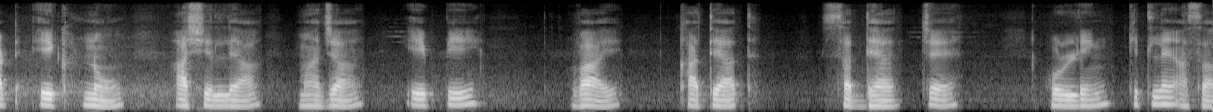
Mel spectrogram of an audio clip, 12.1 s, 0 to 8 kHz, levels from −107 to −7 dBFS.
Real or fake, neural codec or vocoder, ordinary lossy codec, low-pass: real; none; AAC, 48 kbps; 7.2 kHz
